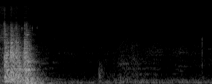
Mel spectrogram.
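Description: Retractable door screen's handle bar meeting its frame: one short, loud clatter right at the start, after which it goes quiet.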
